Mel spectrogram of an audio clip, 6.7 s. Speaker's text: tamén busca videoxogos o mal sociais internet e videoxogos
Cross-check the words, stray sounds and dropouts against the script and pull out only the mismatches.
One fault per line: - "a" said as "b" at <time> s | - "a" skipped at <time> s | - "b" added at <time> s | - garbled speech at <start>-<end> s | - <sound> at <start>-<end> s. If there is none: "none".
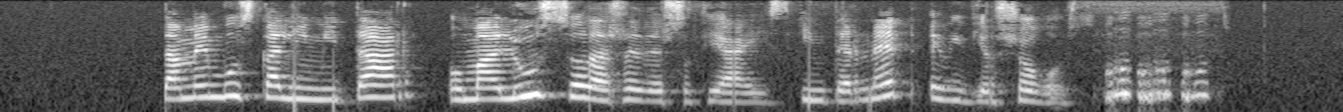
- "videoxogos" said as "limitar" at 1.5 s
- "uso das redes" added at 2.7 s
- laugh at 5.5-6.0 s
